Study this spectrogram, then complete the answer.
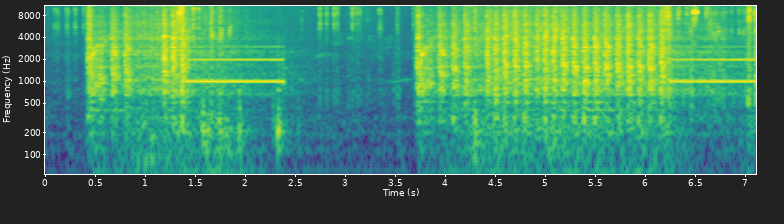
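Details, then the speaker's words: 2002 Ford Ranger 2.3, 200,000+ miles, fuel pump fuse 23 pulled to relieve pressure for fuel filter change: starter cranks fast, engine catches briefly, fires unevenly then dies from no fuel delivery, as intended. "It may start for a second and then die, and if it does, we know we don't get any fuel pressure."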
